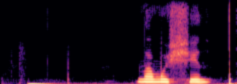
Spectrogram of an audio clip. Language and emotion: Russian, neutral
